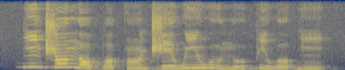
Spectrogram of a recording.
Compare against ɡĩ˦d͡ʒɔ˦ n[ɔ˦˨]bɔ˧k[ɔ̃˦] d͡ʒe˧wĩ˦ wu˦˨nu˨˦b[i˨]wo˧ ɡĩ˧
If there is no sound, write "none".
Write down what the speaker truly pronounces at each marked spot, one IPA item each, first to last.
ɔ˦˨, ɔ̃˧, i˦˨

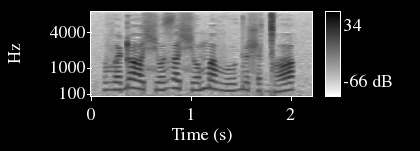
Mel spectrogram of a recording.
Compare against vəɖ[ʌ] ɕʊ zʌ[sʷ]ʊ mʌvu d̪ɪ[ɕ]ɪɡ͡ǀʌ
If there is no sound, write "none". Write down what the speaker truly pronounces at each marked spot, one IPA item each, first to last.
ʌː, ɕ, ʂ

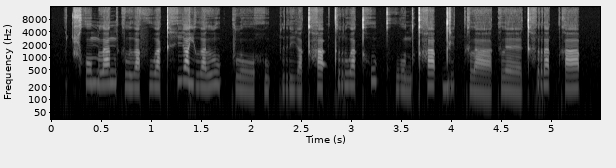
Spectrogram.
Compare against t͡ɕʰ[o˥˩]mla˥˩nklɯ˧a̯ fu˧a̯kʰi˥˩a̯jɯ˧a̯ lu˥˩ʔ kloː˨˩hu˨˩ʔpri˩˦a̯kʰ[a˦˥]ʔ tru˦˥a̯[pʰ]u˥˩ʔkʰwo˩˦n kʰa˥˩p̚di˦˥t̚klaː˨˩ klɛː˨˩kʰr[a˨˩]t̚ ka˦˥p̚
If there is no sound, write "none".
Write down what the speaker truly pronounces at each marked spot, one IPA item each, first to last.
o˥˩, a˦˥, kʰ, a˥˩

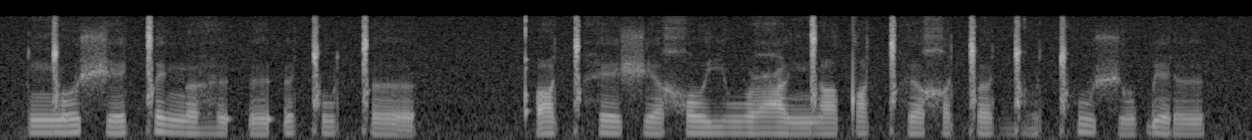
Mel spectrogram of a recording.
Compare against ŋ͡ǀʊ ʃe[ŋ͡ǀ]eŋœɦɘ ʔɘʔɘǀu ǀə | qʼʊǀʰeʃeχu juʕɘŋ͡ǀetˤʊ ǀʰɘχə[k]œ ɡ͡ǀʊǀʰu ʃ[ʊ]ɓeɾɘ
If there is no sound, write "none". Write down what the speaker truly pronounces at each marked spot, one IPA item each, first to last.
ǀ, ǀ, ʊ

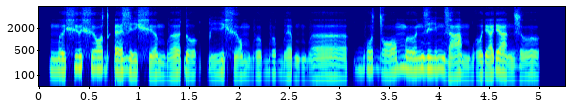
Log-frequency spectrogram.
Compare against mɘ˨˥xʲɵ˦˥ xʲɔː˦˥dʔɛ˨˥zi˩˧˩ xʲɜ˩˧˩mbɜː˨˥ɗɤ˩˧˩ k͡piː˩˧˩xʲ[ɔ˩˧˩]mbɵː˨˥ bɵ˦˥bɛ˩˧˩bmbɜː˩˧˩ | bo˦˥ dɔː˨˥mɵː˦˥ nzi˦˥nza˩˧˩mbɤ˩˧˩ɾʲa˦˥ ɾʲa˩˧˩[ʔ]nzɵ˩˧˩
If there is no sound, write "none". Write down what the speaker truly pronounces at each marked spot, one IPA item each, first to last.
ɔ˩˧˩, none

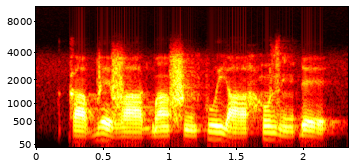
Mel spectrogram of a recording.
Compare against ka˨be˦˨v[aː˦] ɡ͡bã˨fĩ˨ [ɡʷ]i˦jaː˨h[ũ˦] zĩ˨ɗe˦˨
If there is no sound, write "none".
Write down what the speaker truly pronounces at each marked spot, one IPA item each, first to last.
aː˨, kʷ, ũ˦

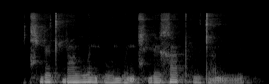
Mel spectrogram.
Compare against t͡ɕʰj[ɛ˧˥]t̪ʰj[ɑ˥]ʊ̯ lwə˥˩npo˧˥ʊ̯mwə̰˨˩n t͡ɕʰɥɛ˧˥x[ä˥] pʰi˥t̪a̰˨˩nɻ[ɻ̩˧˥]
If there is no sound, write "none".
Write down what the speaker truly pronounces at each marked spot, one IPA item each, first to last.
ɛ˥, ɑ˥, ä˥, ɻ̩˧˥

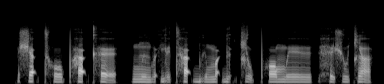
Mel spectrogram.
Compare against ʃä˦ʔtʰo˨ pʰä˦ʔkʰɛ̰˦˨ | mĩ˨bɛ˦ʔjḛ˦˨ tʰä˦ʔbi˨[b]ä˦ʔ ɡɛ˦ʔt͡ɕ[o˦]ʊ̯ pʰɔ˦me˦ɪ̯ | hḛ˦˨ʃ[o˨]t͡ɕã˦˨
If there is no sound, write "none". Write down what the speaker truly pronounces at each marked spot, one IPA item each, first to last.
m, o̰˦˨, u˨

